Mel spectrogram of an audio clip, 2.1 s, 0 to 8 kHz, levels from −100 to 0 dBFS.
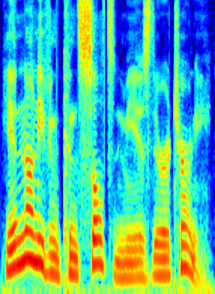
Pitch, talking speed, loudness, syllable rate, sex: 150 Hz, 250 wpm, -16 LUFS, 6.8 syllables/s, male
